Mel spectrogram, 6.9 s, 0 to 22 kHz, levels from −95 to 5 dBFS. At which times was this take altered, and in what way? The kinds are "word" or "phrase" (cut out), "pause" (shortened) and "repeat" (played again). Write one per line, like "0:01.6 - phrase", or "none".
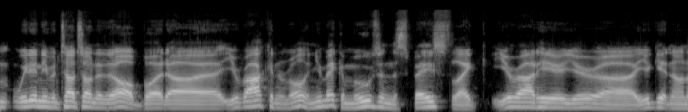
none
